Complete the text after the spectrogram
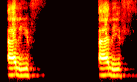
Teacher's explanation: এই শেষে যে ফ বা এটাকে আপনারা উচ্চারণ করবেন নিচের ঠোঁটের পেট উপরের দুই দাঁতের আগার সঙ্গে লাগিয়ে।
